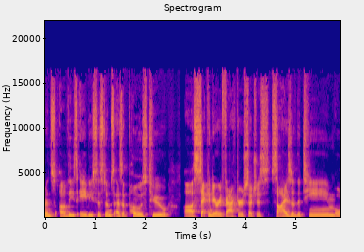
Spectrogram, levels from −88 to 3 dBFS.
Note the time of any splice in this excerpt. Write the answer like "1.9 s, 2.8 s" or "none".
2.6 s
